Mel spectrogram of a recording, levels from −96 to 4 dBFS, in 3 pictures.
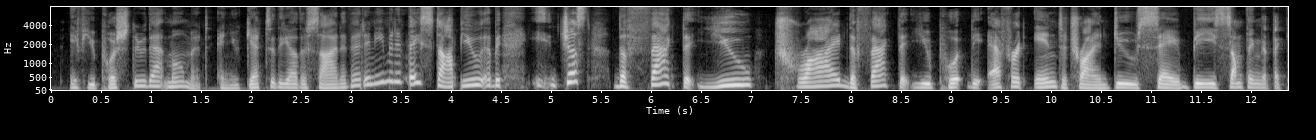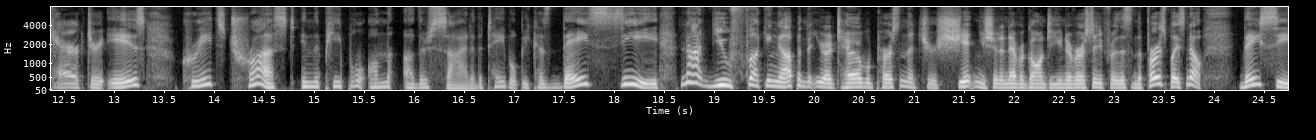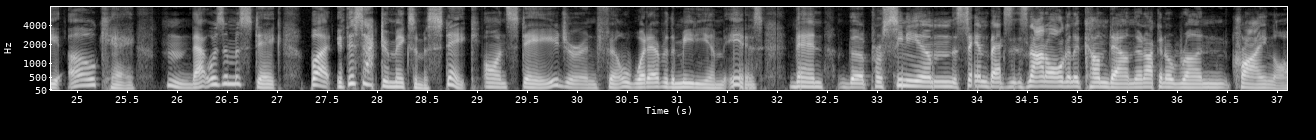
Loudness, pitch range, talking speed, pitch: -17 LUFS, 130-175 Hz, 215 wpm, 145 Hz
